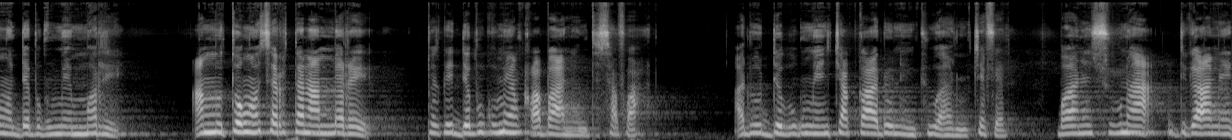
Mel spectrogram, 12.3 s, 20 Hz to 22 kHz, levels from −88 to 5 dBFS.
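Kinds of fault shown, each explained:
No technical faults can be heard anywhere in the speech recording.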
